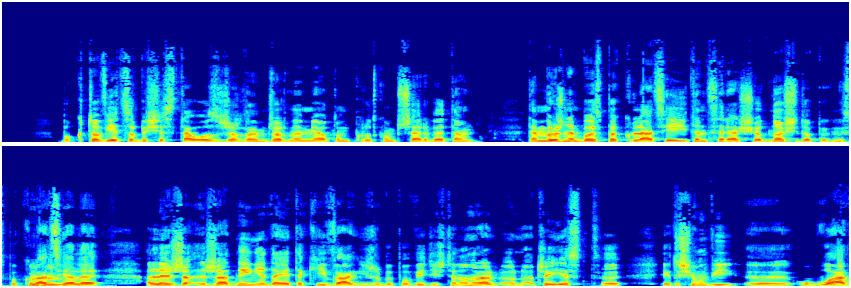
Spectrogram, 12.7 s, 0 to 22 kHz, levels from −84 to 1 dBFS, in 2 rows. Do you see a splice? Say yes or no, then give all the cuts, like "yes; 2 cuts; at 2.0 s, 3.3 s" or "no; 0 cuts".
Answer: no; 0 cuts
